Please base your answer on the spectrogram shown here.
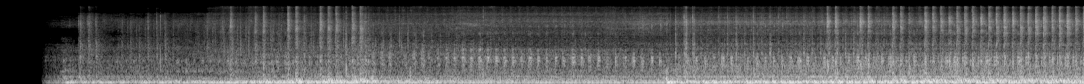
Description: Sharp Automatic washing machine repair. Very Noisy spin dryer. Defective tub assembly.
